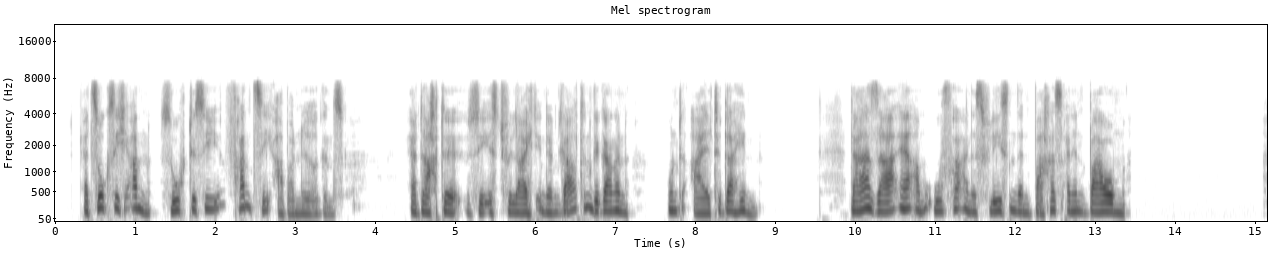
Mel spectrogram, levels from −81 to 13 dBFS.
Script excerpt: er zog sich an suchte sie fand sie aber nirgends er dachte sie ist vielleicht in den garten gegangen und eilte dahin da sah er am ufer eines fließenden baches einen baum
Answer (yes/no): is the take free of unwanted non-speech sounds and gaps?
yes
